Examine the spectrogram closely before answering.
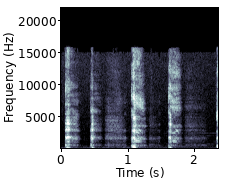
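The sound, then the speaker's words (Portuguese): Five separate harsh coughs, evenly spaced, from a boy with a persistent cough who has been coughing up blood. The coughs are moderately loud, with quiet gaps between them and no talk. “o meu irmão não consegue parar de tossir”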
